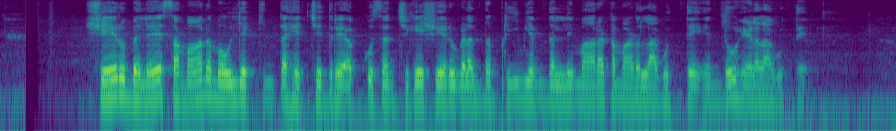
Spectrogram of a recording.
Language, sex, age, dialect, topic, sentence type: Kannada, male, 18-24, Mysore Kannada, banking, statement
